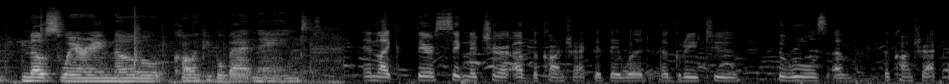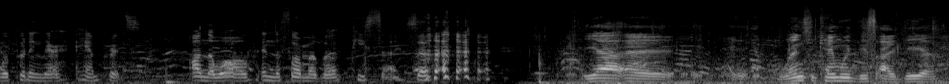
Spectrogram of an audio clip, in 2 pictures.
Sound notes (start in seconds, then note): 13.6 laughs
